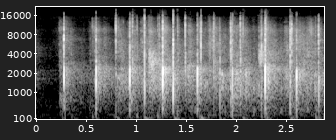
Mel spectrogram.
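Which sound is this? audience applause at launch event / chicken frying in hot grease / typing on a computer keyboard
audience applause at launch event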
